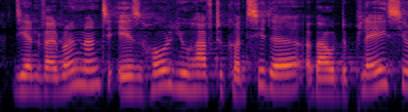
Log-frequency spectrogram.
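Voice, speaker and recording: Noticeable background noise sits behind a woman speaking at a moderate pace in a French accent. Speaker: librarian trainer and consultant. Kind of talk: conference talk. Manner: halting, many fillers.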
